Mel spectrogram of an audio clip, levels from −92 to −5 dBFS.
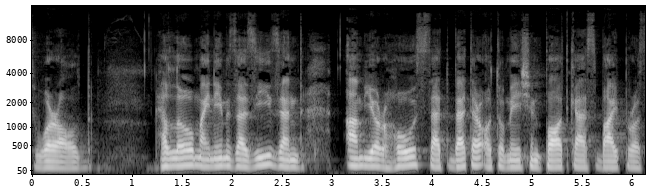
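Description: No audible technical faults.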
